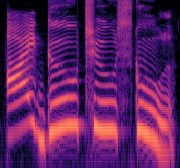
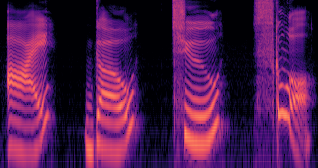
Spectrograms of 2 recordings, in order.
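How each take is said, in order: First: Both go and to have the oo sound. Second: Go has a long O; to has oo. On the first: The speaker calls it wrong. "with all of the O's saying the oo sound" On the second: The speaker calls it right. "In go, the O makes the long O sound. But in to, the O makes the oo sound"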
